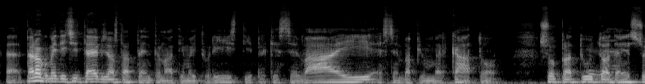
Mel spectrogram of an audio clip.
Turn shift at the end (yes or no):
no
